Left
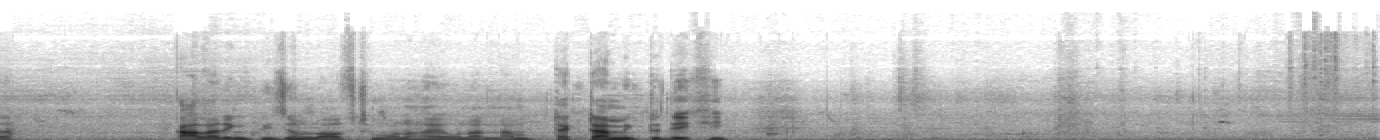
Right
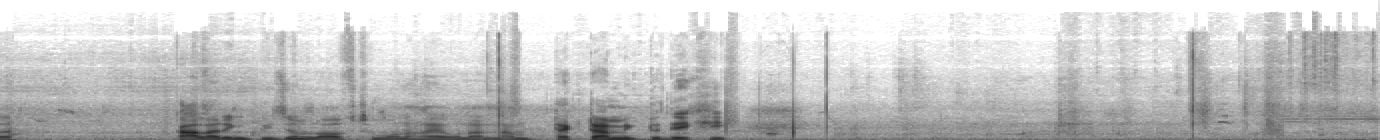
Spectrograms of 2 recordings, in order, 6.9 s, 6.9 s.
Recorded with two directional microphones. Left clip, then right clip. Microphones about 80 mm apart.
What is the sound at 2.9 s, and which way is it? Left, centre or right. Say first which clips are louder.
Speech: left 2 dB; left.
